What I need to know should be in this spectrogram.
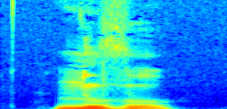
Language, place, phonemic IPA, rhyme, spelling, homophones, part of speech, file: French, Paris, /nu.vo/, -o, nouveau, nouveaux, adjective / noun, Fr-nouveau.ogg
- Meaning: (adjective) new, novel; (noun) new person, new thing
